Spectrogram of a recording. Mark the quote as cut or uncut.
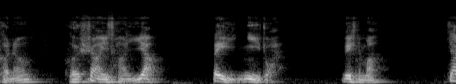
uncut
